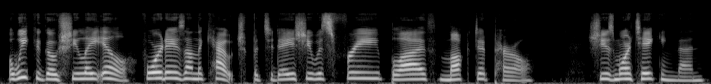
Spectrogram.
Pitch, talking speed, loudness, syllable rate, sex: 235 Hz, 210 wpm, -18 LUFS, 5.0 syllables/s, female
